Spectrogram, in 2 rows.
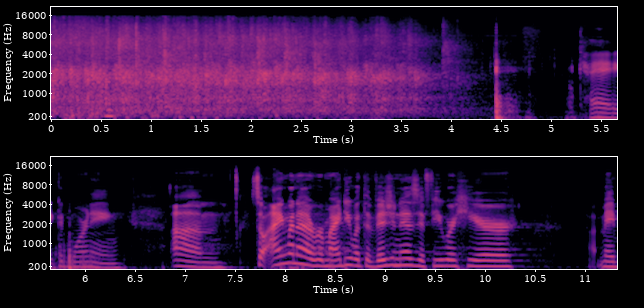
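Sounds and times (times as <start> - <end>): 
audience applause welcoming a speaker to the stage: 0.0 - 4.2
speech: 5.4 - 10.4, 11.1 - 11.3.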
